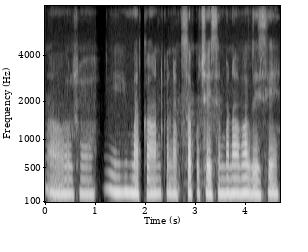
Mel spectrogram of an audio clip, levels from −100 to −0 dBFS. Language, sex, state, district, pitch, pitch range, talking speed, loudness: Bhojpuri, female, Uttar Pradesh, Ghazipur, 180 Hz, 175-180 Hz, 140 wpm, -21 LUFS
